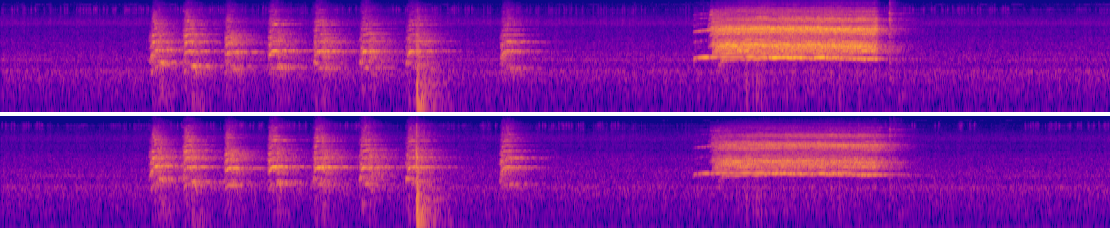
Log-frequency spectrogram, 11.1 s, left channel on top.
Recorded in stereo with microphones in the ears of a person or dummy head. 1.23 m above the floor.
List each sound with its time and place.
1.5 s a dog barking: 10° right (ahead or behind), 2 m; by 5.2 s 35° right (ahead or behind), 4 m
4.2 s a drawer: 50° right (ahead or behind), 0.7 m
6.9 s a scream: 40° left (ahead or behind), 0.5 m
8.9 s tapping: 20° left (ahead or behind), 3 m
